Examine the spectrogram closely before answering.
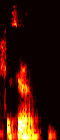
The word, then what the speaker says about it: Husserl: He was interested in, or I guess his work kind of aligned with Husserl, I cannot, H-U-S-S-E-R-L. How do you pronounce that? Husserl.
